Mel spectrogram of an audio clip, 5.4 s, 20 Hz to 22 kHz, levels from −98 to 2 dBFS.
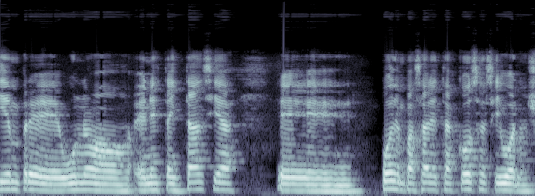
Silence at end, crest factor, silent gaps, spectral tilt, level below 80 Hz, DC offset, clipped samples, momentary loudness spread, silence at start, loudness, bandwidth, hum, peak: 0 s; 12 dB; none; -6 dB/octave; -46 dBFS; under 0.1%; under 0.1%; 5 LU; 0 s; -12 LUFS; 7.8 kHz; none; 0 dBFS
